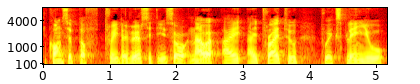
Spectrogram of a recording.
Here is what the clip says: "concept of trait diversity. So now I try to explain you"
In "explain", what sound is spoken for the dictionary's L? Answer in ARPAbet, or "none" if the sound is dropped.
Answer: L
